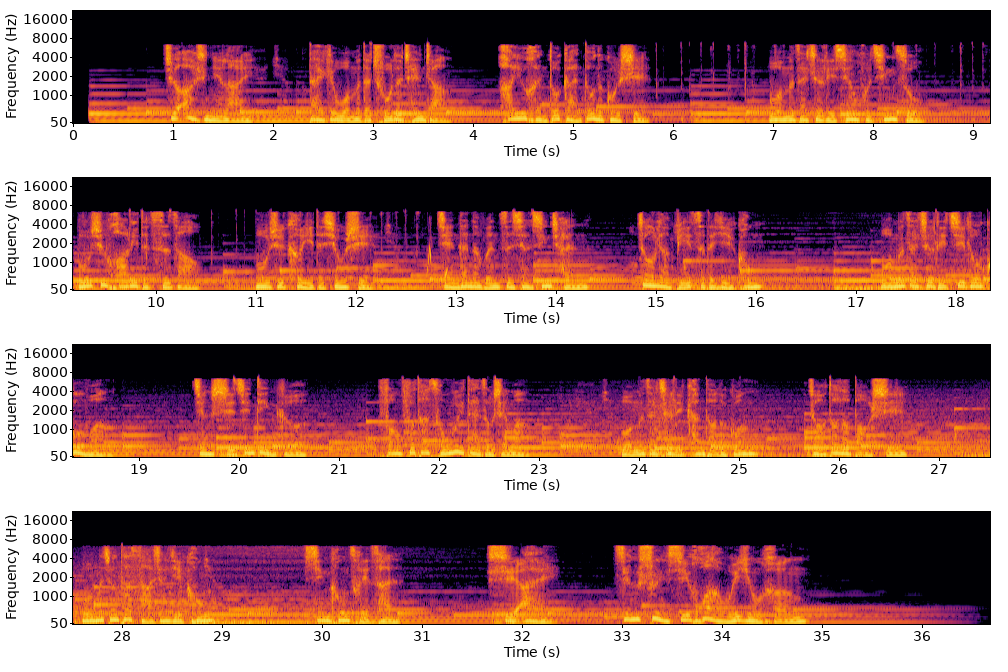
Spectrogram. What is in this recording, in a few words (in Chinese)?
男 旁白 走心视频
